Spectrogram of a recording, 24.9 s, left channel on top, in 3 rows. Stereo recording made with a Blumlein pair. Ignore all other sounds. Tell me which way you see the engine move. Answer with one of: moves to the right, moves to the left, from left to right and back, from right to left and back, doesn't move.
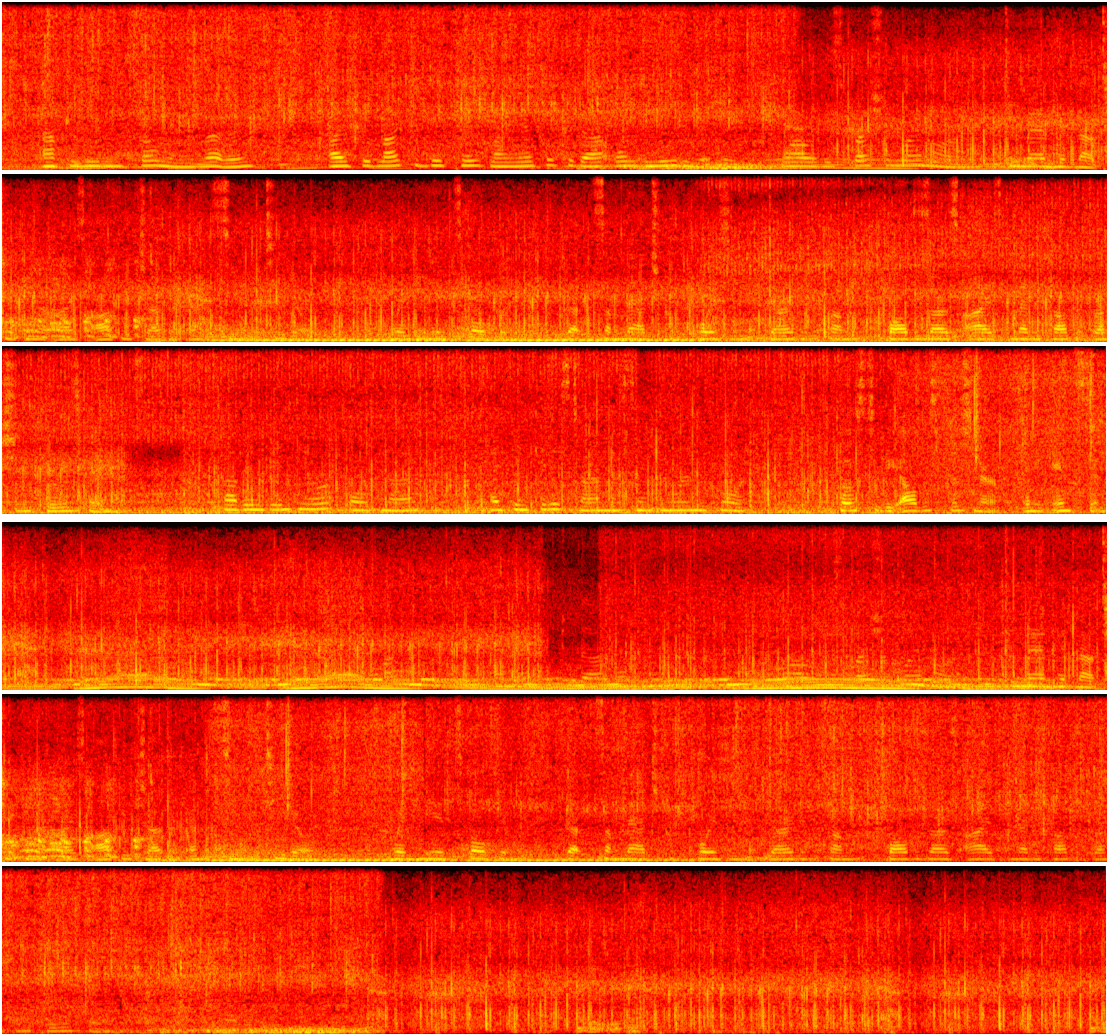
moves to the left.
